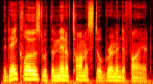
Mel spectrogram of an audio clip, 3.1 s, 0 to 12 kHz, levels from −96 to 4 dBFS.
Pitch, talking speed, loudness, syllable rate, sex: 105 Hz, 235 wpm, -17 LUFS, 5.1 syllables/s, male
